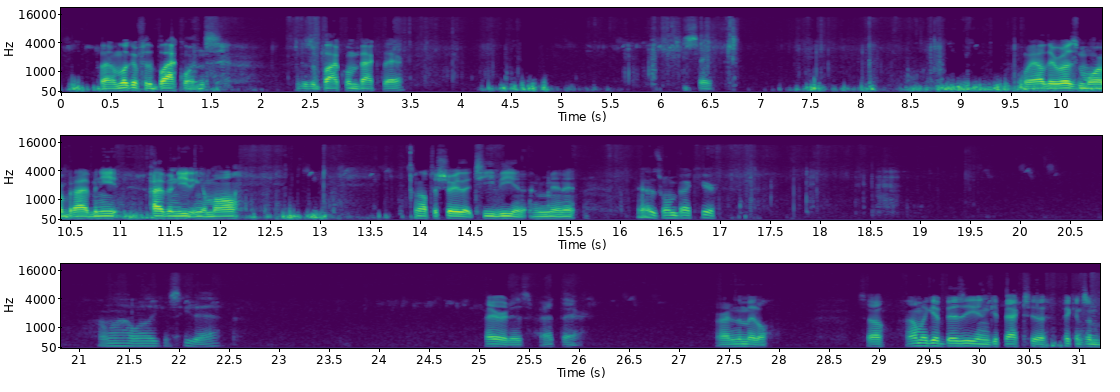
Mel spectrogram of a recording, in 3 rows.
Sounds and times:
Outside, rural or natural: 0.0 - 31.2
Speech: 0.4 - 1.7, 2.4 - 3.5, 6.2 - 6.6, 9.6 - 12.2, 13.9 - 15.6, 16.2 - 17.0, 21.2 - 22.5, 25.1 - 26.1, 27.4 - 28.0, 28.8 - 31.2.

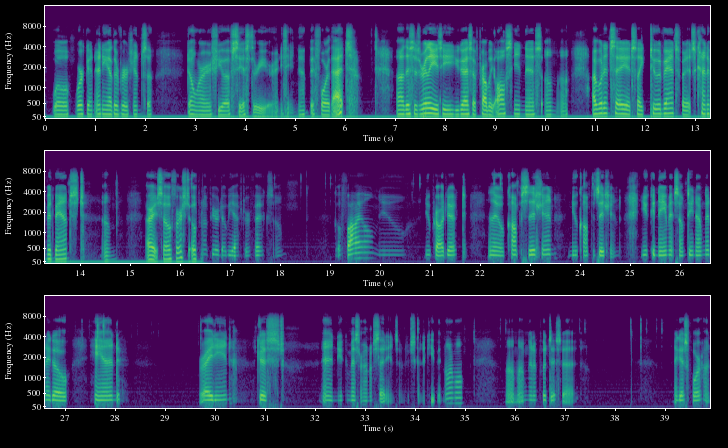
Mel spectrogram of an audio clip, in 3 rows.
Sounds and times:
Speech: 0.0 - 2.2, 2.9 - 18.0, 19.1 - 27.0, 27.6 - 28.2, 29.7 - 31.4, 32.2 - 35.0, 35.8 - 37.2, 39.2 - 39.9.

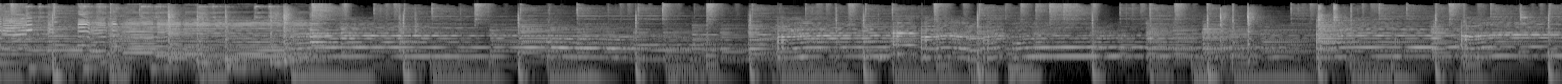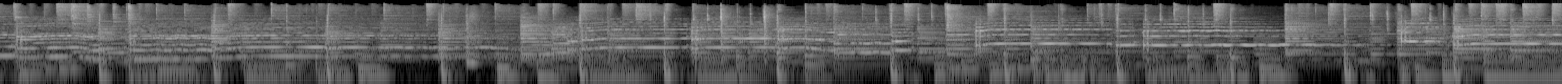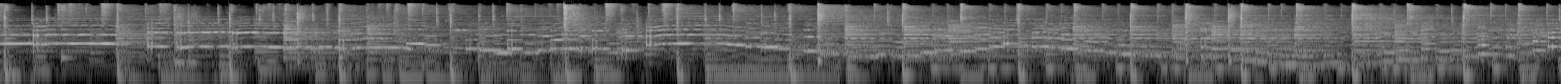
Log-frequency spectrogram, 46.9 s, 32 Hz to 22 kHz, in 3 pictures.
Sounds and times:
Music: 0.0 - 46.8.

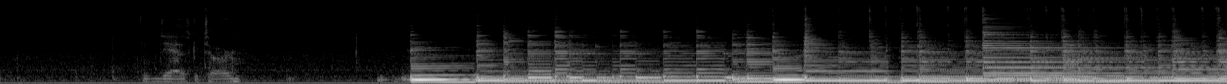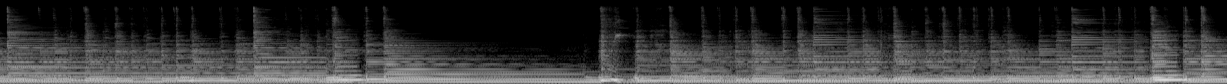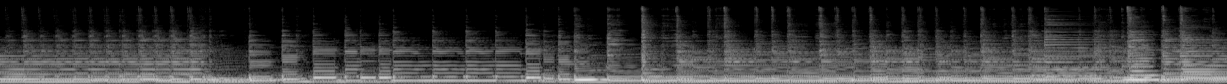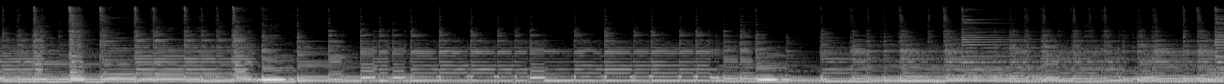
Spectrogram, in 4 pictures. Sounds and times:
Guitar: 1.0 - 49.0.

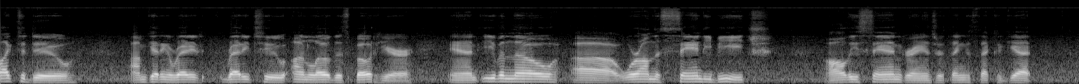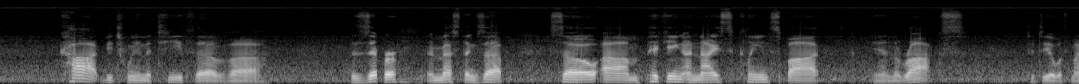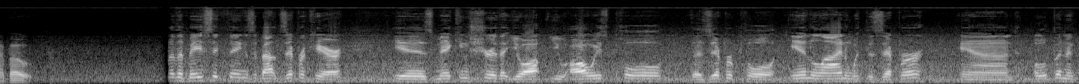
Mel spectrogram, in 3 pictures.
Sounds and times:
Speech: 0.0 - 10.4, 11.4 - 13.5, 14.3 - 22.0, 23.3 - 32.3.

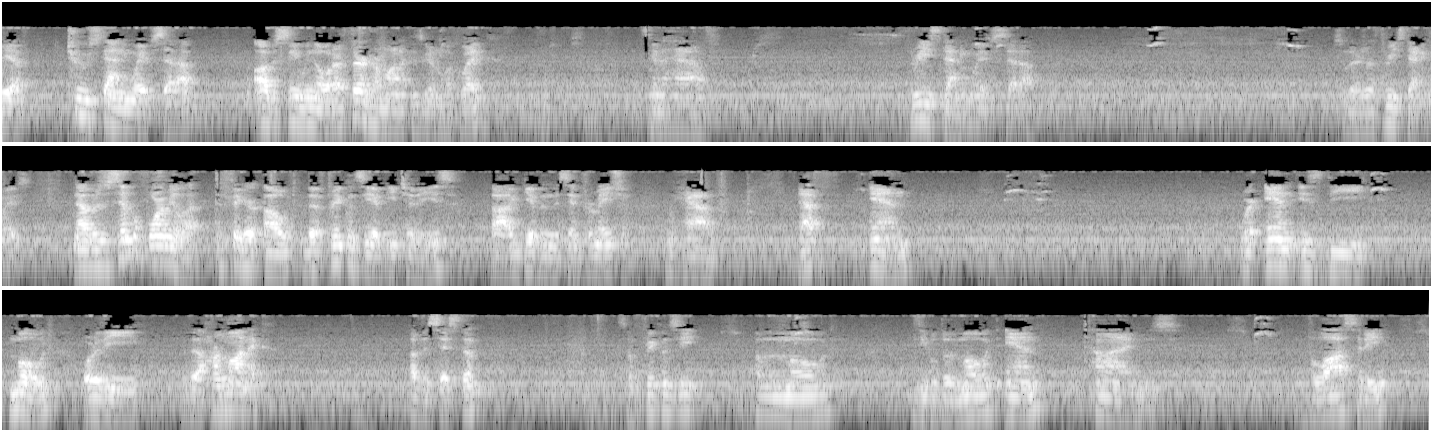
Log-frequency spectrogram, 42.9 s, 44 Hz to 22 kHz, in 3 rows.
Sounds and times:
Speech: 0.0 - 5.0, 6.4 - 7.2, 9.1 - 10.4, 13.4 - 21.6, 22.2 - 23.4, 26.7 - 28.0, 28.6 - 31.4, 32.6 - 33.4, 34.8 - 37.0, 37.7 - 40.4, 41.6 - 42.5
Inside, small room: 0.0 - 42.8.

